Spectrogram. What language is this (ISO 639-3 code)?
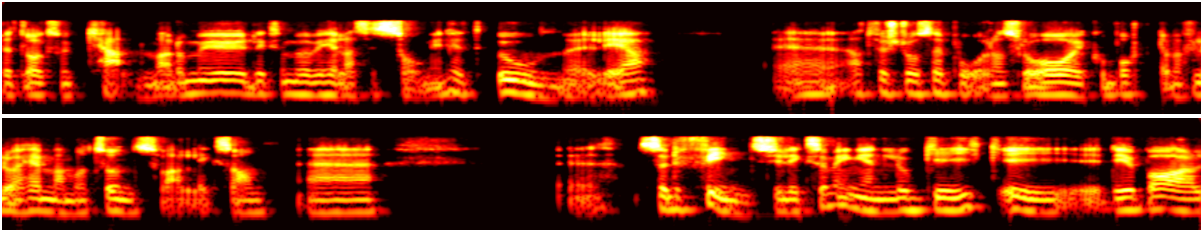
swe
